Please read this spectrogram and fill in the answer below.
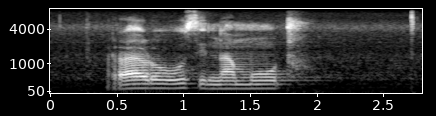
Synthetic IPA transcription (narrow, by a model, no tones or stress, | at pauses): ɾaɺɔɦusinamuːtʰu̥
